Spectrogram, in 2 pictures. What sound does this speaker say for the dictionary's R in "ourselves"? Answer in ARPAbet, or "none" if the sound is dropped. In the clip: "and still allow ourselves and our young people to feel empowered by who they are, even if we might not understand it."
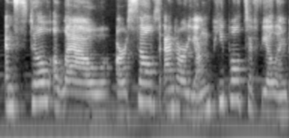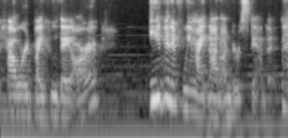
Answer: R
